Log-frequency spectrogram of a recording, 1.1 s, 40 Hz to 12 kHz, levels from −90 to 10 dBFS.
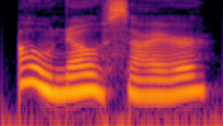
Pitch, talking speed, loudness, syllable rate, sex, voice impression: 200 Hz, 160 wpm, -15 LUFS, 3.3 syllables/s, female, feminine, middle-aged, tensed, powerful, slightly hard, clear, fluent, intellectual, calm, reassuring, elegant, lively, slightly modest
